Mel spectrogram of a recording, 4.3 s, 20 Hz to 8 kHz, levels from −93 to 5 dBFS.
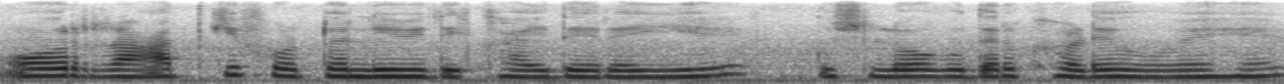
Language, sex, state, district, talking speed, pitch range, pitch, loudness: Hindi, female, Madhya Pradesh, Dhar, 225 wpm, 195-210 Hz, 200 Hz, -14 LUFS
